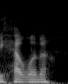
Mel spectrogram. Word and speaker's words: Helena: Is that how you say it? Is it really Helena? – Yes, it is.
